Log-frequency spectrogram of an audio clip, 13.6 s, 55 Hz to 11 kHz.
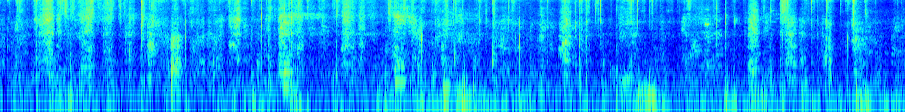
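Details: Evo, a German Shepherd on day 412, excitedly greeting his returning owners: breathy panting and scuffling bursts over a low rumble, with human voices talking nearby indoors.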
